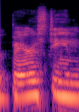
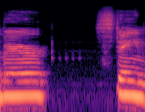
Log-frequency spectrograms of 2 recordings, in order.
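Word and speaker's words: Berenstain: always known their name that's not their name it never has been they have never been known as The Berenstein Bears their name is the bear stain bears that is their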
